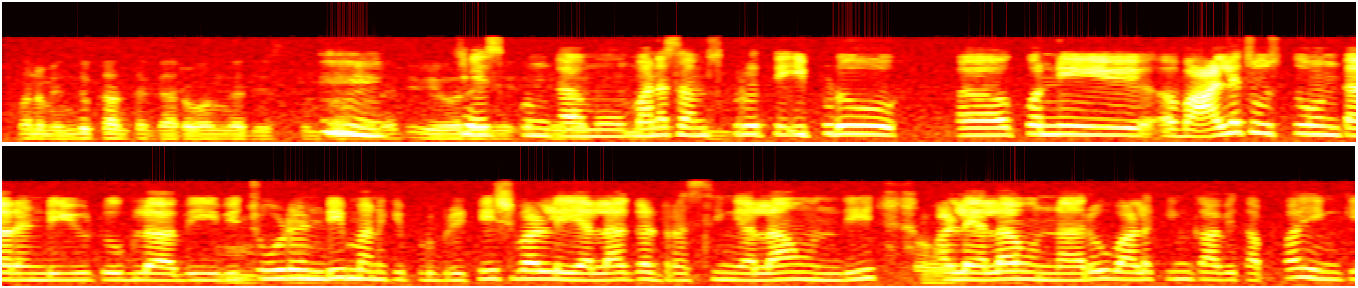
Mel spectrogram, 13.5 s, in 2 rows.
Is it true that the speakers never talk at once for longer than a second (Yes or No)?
No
